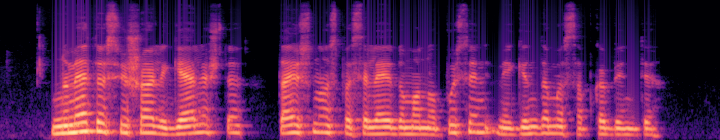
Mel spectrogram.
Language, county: Lithuanian, Šiauliai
